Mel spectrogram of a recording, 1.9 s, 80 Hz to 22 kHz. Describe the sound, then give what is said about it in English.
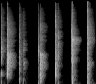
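A short burst of hand clapping marking the end of the film Birdemic 2: The Resurrection, about seven or eight sharp claps in a slightly uneven rhythm with a couple of quick doubles, fairly loud with nothing else in the background. “Can you clap,”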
